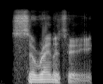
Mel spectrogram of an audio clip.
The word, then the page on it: serenity: British English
